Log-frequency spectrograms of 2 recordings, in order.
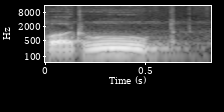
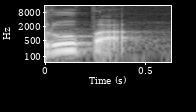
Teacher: রূপ হ্রস্ব উচ্চারিত কিন্তু রুপা দীর্ঘ উচ্চারিত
